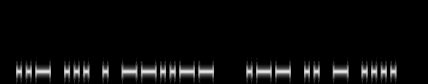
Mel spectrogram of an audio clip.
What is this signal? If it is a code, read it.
Morse code, heard as a keyed tone, about 25 wpm, 600 Hz. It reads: USE, WITH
